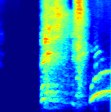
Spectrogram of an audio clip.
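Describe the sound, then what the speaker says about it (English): A single sharp sneeze bursts out after a brief silence, loud and close, with a short breathy gasp before the explosive release. "I'm going to have to sneeze."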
